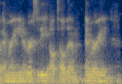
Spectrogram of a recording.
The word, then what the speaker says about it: Emory: university i'll tell them emory rhymes with memory um it's silly but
